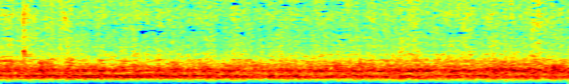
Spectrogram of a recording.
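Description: Applause sound effect, a steady wash of clapping and crowd noise.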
